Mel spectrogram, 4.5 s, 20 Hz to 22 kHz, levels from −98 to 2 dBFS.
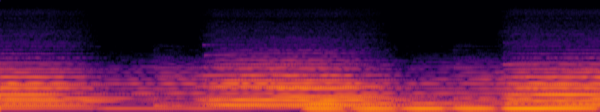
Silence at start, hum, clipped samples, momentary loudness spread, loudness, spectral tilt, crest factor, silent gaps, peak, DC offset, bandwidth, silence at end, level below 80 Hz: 0 s; none; under 0.1%; 16 LU; -28 LUFS; -10.5 dB/octave; 14 dB; none; -14 dBFS; under 0.1%; 3.7 kHz; 0 s; -58 dBFS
